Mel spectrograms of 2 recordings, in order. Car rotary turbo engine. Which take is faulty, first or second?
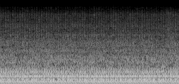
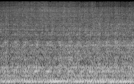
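second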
